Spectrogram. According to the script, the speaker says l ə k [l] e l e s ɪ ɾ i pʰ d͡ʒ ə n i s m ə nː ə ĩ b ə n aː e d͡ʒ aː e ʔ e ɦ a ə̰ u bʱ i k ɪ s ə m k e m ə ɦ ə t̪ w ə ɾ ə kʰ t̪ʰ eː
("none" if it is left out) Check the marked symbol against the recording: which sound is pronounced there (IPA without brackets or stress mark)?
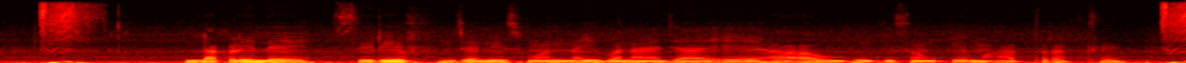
ɽ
